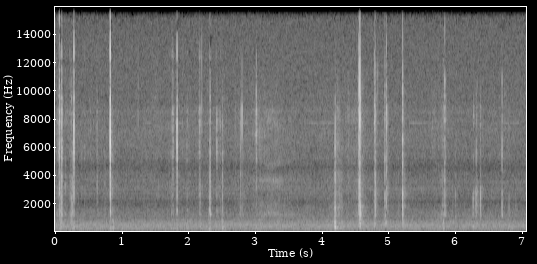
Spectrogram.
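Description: Scattered light clicks and taps of fingers handling a cast-brass HO-scale model steam locomotive on its track, the sharpest about four seconds in, over a steady low hum.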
